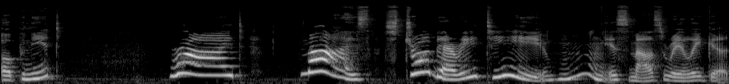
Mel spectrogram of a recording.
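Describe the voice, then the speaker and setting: Putting on a character voice with a high pitch, a woman speaks at a very slow pace, leaving long, frequent pauses. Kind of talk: children's read-aloud. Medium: read story. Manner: theatrical, gasping reveals.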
